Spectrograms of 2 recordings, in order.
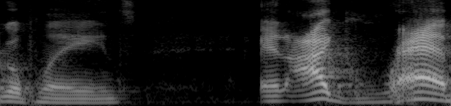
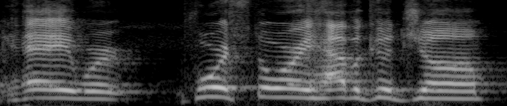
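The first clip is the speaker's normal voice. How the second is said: raised, higher announcing voice; brisk briefing; 5 semitones higher, 6 dB louder than usual. Retold or imitated. Briefer sending jumpers off, loud and brisk. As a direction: rattle off a brief to the troops.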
